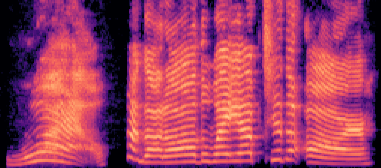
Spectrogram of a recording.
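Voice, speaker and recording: A woman's voice: high voice, big pitch swings, slow pace, pushed and bright, exaggerated voice. A woman voicing a whiny, sneaky twelve-year-old boy who plays the pitiful victim in a storybook. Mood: smug. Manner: gasping, whimpering, self-righteous.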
